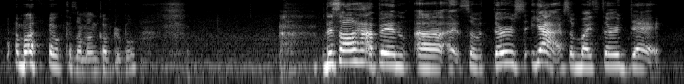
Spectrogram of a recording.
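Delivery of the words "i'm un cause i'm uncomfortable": words breaking up with laughs, talking through laughter. Explaining own uncomfortable laughter mid-story: laughing while talking. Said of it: "Why am I laughing?".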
